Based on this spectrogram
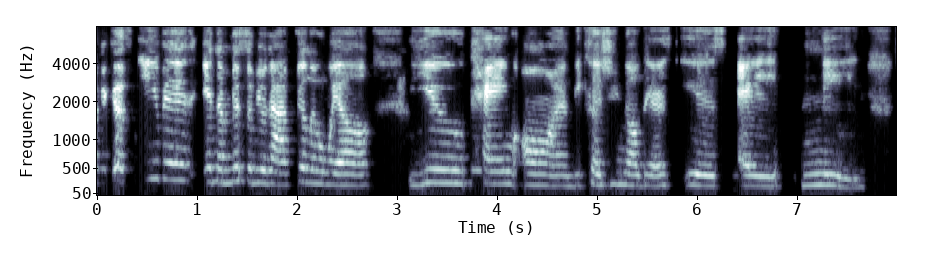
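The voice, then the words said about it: Southern American twang. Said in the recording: “They know they can hear my southern twang.”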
